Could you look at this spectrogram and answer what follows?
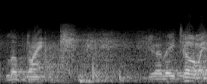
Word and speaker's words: LeBlanc: That's capital L, small e, capital B, small L, A, N, and a hard C. LeBlanc.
